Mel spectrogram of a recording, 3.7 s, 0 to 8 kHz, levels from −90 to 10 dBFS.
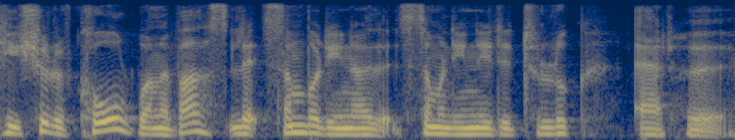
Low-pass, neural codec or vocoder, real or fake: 7.2 kHz; none; real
